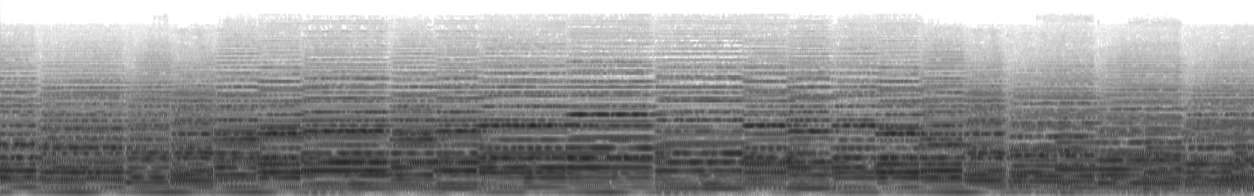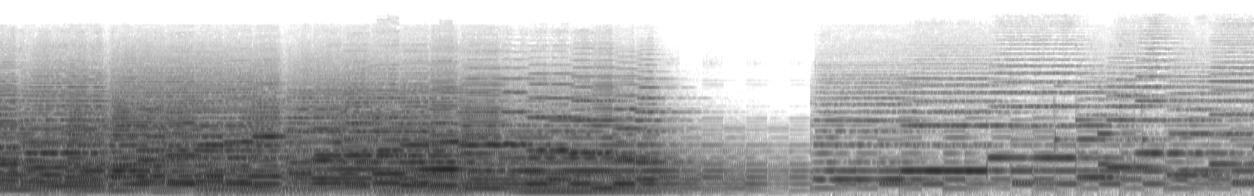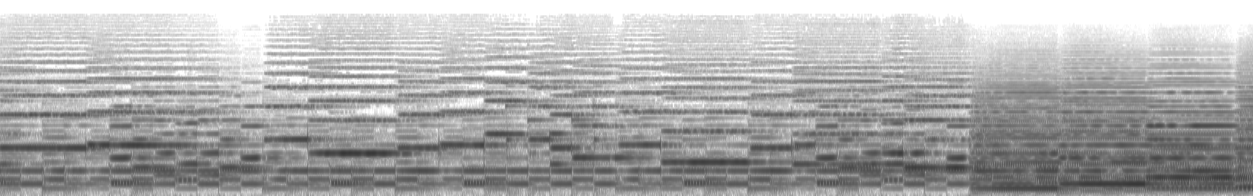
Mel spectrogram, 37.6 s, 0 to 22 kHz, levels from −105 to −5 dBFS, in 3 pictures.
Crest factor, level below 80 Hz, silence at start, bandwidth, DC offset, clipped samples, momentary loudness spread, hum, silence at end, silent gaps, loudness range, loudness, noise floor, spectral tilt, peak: 18 dB; -62 dBFS; 0 s; 12 kHz; under 0.1%; under 0.1%; 14 LU; none; 0 s; none; 13 LU; -25 LUFS; -48 dBFS; -6 dB/octave; -8 dBFS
